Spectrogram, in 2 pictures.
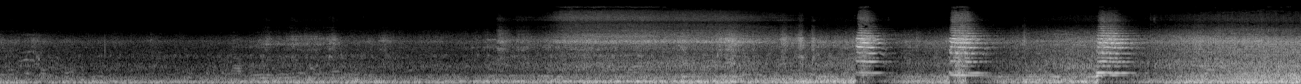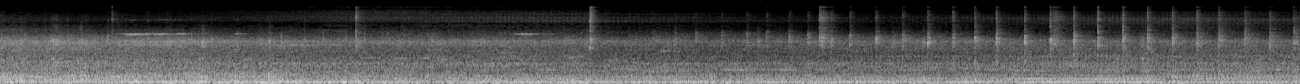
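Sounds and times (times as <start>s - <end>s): train wheels rumbling on rails: 0.0s - 26.0s
train horn blasts: 8.6s - 10.0s, 10.9s - 11.5s.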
